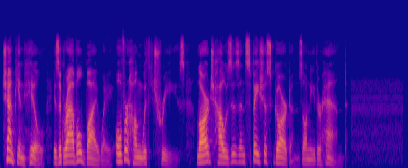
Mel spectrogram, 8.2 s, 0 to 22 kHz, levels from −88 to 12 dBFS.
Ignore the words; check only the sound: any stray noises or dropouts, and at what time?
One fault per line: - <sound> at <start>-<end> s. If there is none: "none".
none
